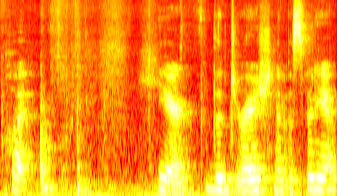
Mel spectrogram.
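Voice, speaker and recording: Through audible room echo and noticeable background noise, a woman speaks at a very fast pace. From North America. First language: Russian. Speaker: booktuber. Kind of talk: casual vlog talk.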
